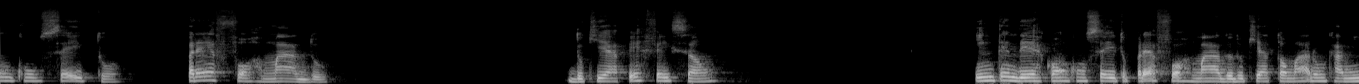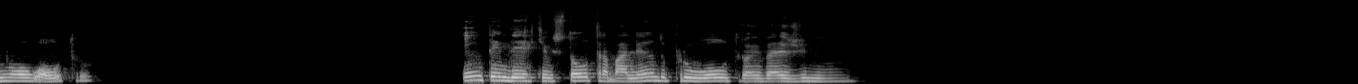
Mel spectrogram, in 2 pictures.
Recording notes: Online via Zoom.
